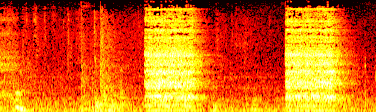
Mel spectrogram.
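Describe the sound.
A telephone rings with no answer after a number is dialed, two faint buzzing ring bursts spaced about two seconds apart over a low background hiss.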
